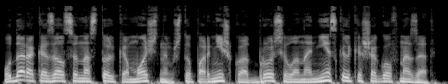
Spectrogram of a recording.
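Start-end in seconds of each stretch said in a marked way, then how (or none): none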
